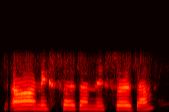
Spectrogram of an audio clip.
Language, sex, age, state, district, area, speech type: Assamese, female, 18-30, Assam, Biswanath, rural, conversation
